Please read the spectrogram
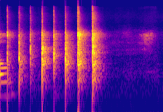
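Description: Quick burst of excited hand clapping, about ten claps in a second and a half, then stopping.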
